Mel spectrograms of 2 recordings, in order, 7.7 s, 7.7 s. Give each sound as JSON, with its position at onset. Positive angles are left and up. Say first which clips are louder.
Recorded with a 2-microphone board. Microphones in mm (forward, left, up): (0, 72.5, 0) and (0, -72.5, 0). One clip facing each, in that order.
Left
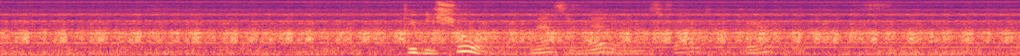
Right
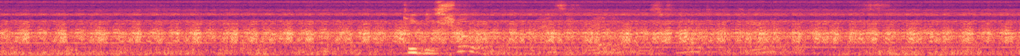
{"t": 3.0, "sound": "a woman speaking", "louder": "left 3 dB", "side_deg": -20, "distance_m": 0.6}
